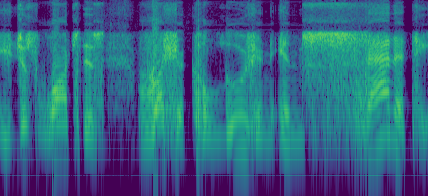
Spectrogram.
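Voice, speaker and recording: With an American accent, a man talks at a fairly slow pace over noticeable background noise. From Detroit, USA. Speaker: guitar player and political commentator. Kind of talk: radio interview answer.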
